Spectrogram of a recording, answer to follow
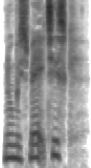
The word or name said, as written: NUMISMATIK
